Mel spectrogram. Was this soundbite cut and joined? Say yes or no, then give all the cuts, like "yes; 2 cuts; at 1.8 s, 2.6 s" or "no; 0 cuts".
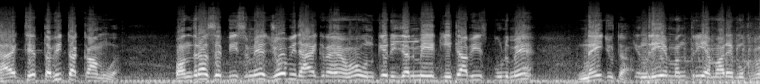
yes; 1 cut; at 6.3 s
